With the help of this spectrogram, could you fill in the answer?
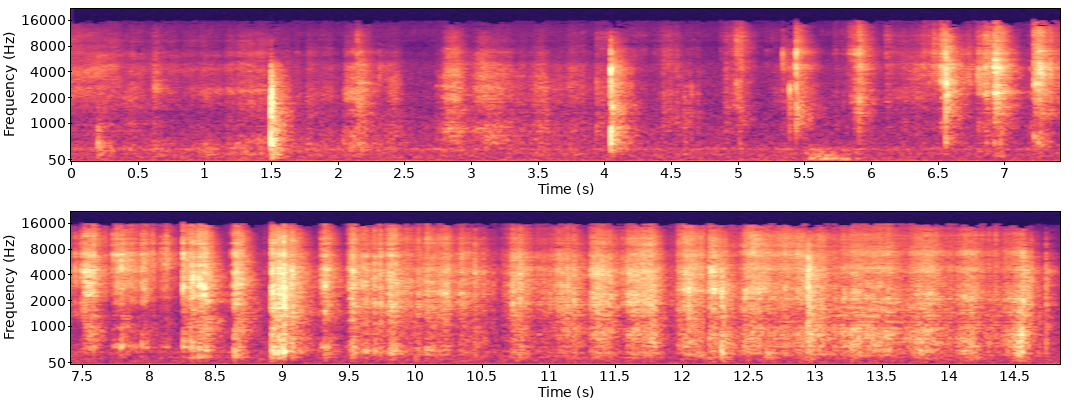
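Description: A stack of thin white printed office paper sheets is slowly torn apart with both hands. Bright, crackling rips start sparse and isolated, then grow denser and more continuous in the second half, each tear breaking off quickly with little ring.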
